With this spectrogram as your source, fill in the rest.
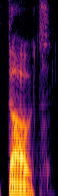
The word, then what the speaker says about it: doubt: Yes, each language is difficult, including English, because I still pronounce doubt, BT, but normally it's doubt without pronouncing the B.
